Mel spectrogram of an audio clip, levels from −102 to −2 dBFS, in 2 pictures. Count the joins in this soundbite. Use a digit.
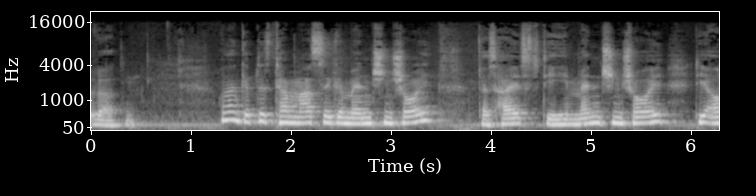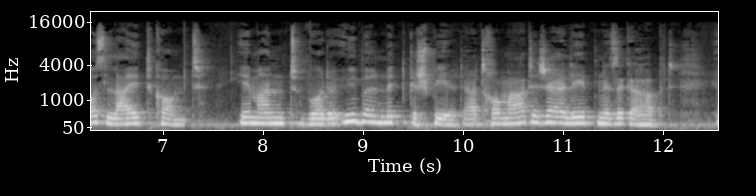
1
